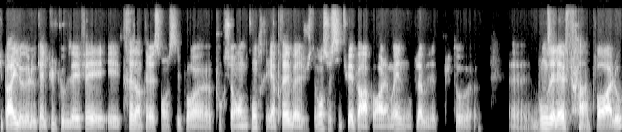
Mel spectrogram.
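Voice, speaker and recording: Talking at a fairly quick pace, a man with a normal speaking voice keeps a medium pitch and fairly even intonation. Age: 20s. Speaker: workshop facilitator. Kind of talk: online workshop discussion.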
